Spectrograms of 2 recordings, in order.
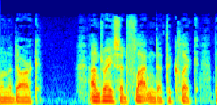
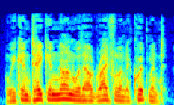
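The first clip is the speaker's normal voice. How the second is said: loud, higher sentry call; 5 semitones higher, 5 dB louder than usual. A narrator's reading. Sentry challenging Andres in the dark, loud call. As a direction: call down from behind the parapet. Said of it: "the voice said".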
